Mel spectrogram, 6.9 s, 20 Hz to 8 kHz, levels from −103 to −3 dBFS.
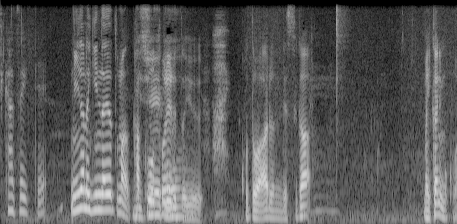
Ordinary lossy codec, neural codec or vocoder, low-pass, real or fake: none; none; 7.2 kHz; real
